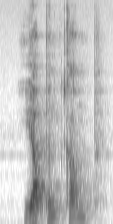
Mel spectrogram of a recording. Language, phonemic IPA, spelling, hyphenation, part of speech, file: Dutch, /ˈjɑ.pə(n)ˌkɑmp/, jappenkamp, jap‧pen‧kamp, noun, Nl-jappenkamp.ogg
- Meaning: a Japanese-run concentration camp during World War II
